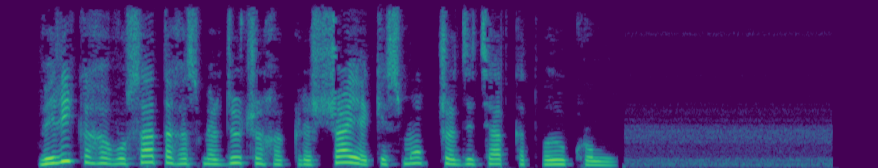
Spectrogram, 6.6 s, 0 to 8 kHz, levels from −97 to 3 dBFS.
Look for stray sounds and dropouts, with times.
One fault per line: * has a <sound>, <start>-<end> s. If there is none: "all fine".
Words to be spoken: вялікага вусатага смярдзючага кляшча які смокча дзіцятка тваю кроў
all fine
